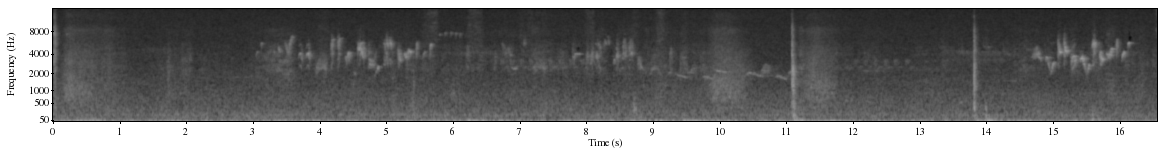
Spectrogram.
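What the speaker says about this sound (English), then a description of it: "I can hear nothing but birds" Birds chirp and twitter in short bursts outdoors, with a steady background hiss and a couple of sharp clicks.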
